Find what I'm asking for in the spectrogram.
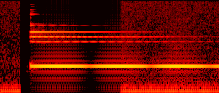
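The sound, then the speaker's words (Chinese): A single bell chime used as a relaxation cue, struck once and ringing with a clear, pure tone that sustains for about a second with slow, gentle wavering. “你的大脑听到我的铃声，它就知道要放松。”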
